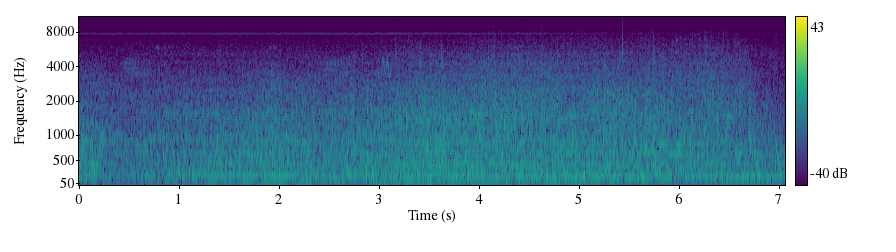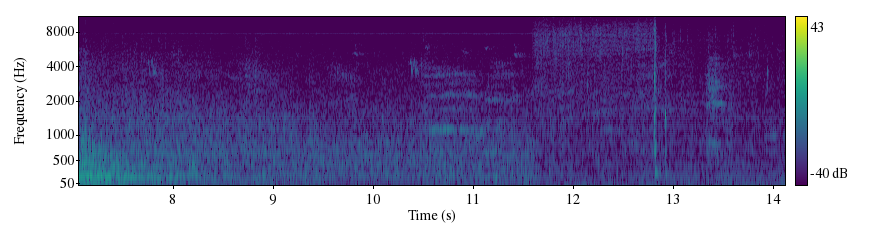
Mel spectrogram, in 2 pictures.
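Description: Old utility truck driving along a dirt track, its engine running under a wash of tyre and gravel noise. The sound is loudest for the first several seconds, then fades away by about eight seconds in. Near the end comes a brief hiss of a garden hose spraying water.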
